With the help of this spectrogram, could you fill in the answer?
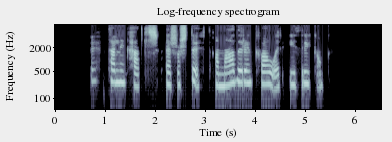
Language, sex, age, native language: Icelandic, female, 20-29, Icelandic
